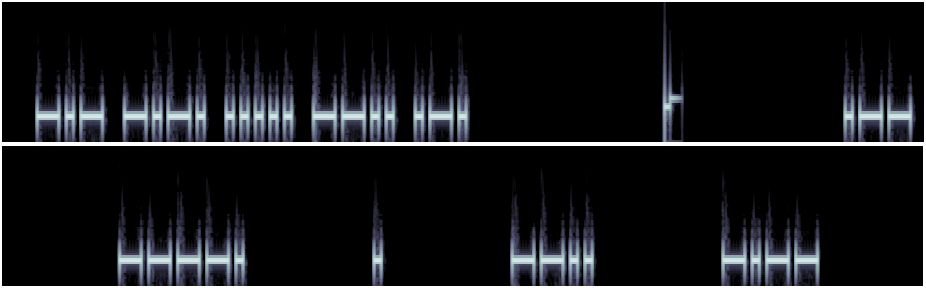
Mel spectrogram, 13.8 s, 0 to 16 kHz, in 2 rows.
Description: Morse code, heard as a keyed tone, about 22 wpm, spaced as for 11 wpm, 700 Hz. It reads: KC5ZR W9EZY
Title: USA Call Signs - 5 Characters - 6x Character Spacing - 22wpm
